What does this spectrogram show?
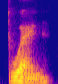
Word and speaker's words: when: We've got a silent letter here. We don't say hen, even though we got that word hen there. We just say n, when. That's silent. You have to write it, you have to spell it, but you don't say it.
